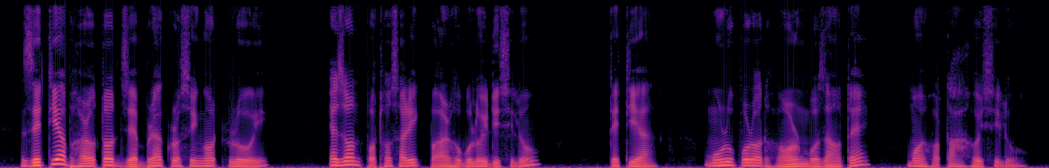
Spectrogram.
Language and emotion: Assamese, sad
